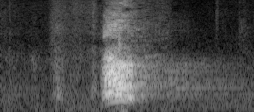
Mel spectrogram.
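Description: A single short, loud dog bark sounds in the Dragon Age II video game, a close, sharp yip-like woof standing alone after a faint lead-in.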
